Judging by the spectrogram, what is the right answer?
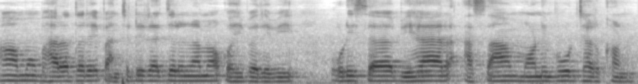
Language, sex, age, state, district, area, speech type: Odia, female, 45-60, Odisha, Jajpur, rural, spontaneous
